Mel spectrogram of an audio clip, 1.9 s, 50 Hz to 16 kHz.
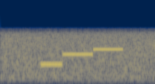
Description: Telephone call progress tone (North American plan), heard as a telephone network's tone, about 910, 1430, 1800 Hz, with phone line noise. Special information tone.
